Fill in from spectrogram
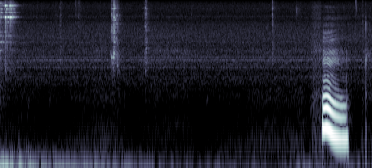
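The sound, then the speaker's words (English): A drinking glass holding wine gives a single sharp crack as it shatters in a person's hand, brief, then a few seconds of near-quiet before a person lets out a loud, startled cry. “My glass just exploded in my hand.”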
